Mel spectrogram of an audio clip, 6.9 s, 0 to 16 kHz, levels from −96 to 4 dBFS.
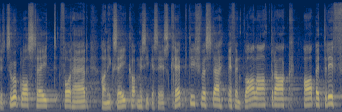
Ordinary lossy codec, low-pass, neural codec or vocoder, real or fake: none; 14.4 kHz; none; real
